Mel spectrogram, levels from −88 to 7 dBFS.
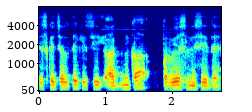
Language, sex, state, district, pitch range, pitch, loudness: Hindi, male, Bihar, Gopalganj, 110-120 Hz, 110 Hz, -17 LUFS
